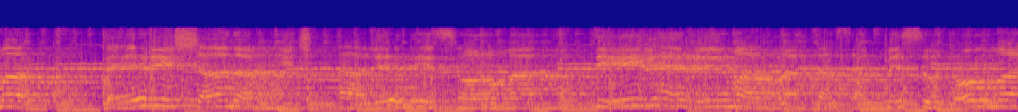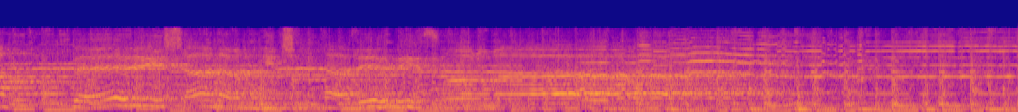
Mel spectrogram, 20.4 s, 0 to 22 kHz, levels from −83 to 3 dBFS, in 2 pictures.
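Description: Nothing is technically wrong with this audio, which carries the sound of a call's microphone processing, with its bass trimmed by the usual high-pass filter and nothing above 8 kHz.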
